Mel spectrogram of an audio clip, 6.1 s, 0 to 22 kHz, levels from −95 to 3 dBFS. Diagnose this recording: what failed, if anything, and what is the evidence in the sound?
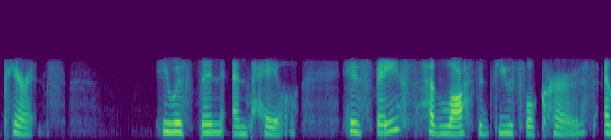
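Packet loss with pitch repetition at 2.00 to 2.02 s and 3.81 to 3.84 s: the network dropped audio for 20 ms and then 30 ms, consistent with 10 ms packets. Each time the receiver's concealment repeated the last pitch period, so the speech briefly holds with a slight buzzy steadiness before resuming within the telephone band.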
